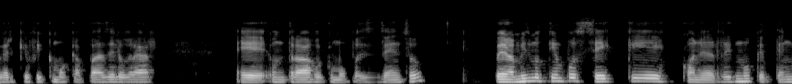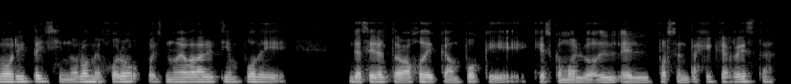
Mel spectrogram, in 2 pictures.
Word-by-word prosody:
ver 110 Hz, +1 st, -1 dB
que 110 Hz, -, -4 dB
fui 110 Hz, -, -4 dB
como 110 Hz, 0 st, -5 dB
capaz 110 Hz, +1 st, -1 dB
de 115 Hz, -, +1 dB
lograr, 110 Hz, 0 st, 0 dB, 0.8 s
eh, 105 Hz, -1 st, +4 dB
un 110 Hz, -1 st, -3 dB
trabajo 110 Hz, 0 st, +4 dB
como, 105 Hz, -2 st, -4 dB
pues, 105 Hz, +2 st, -8 dB
denso, 110 Hz, +10 st, -1 dB, 0.7 s
pero 120 Hz, -1 st, +8 dB
al 115 Hz, -, +5 dB
mismo 150 Hz, +3 st, +4 dB
tiempo, 155 Hz, 0 st, +2 dB
sé 135 Hz, -2 st, +3 dB
que 145 Hz, -3 st, +4 dB
con 110 Hz, -1 st, -1 dB
el 105 Hz, 0 st, +1 dB
ritmo 120 Hz, +5 st, 0 dB
que 110 Hz, -, -2 dB
tengo 115 Hz, +2 st, -2 dB
ahorita 130 Hz, +2 st, +2 dB
y 135 Hz, -, -1 dB
si 120 Hz, -5 st, -10 dB
no 110 Hz, +1 st, -3 dB
lo 130 Hz, +1 st, +3 dB
mejoro, 120 Hz, +2 st, 0 dB
pues, 110 Hz, +2 st, -6 dB
no 110 Hz, 0 st, -4 dB
me 115 Hz, -, +1 dB
va 115 Hz, -, +2 dB
a -, -, +5 dB
dar 115 Hz, 0 st, +3 dB
el 115 Hz, -1 st, -3 dB
tiempo 115 Hz, +2 st, -2 dB
de 110 Hz, -2 st, -3 dB, 0.6 s
de 110 Hz, -2 st, +2 dB
hacer 110 Hz, -, +1 dB
el 115 Hz, -1 st, +1 dB
trabajo 105 Hz, +2 st, +1 dB
de 105 Hz, -, +3 dB
campo 105 Hz, +1 st, -3 dB
que -, -, -5 dB
que 100 Hz, -, -5 dB
es -, -, -14 dB
como 105 Hz, 0 st, -1 dB
el 105 Hz, +1 st, -2 dB
o 105 Hz, -1 st, 0 dB
el 110 Hz, 0 st, -1 dB
el 105 Hz, -1 st, -1 dB
porcentaje 105 Hz, +3 st, -5 dB
que 115 Hz, -3 st, -4 dB
resta. 115 Hz, -1 st, -4 dB
110 Hz, 210 wpm, -23 LUFS, 105-125 Hz, 0.8 s, pero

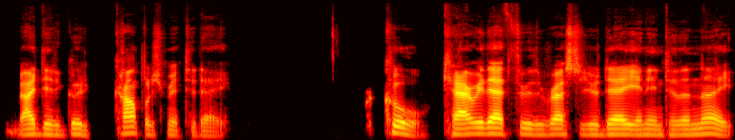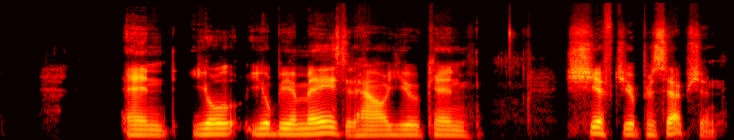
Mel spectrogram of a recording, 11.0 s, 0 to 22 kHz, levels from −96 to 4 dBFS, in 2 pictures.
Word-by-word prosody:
I 120 Hz, -, +7 dB
did 115 Hz, -1 st, -4 dB
a -, -, -9 dB
good 115 Hz, 0 st, -6 dB, 0.2 s
accomplishment -, -, 0 dB
today." -, -, -11 dB, 1.2 s
Cool, -, -, -2 dB
carry 120 Hz, +3 st, +8 dB
that 130 Hz, -2 st, +8 dB
through 125 Hz, -, -6 dB
the 115 Hz, -, -8 dB
rest 120 Hz, -1 st, +2 dB
of 110 Hz, -, -11 dB
your 115 Hz, -, -4 dB
day 115 Hz, 0 st, +3 dB
and 115 Hz, -, -4 dB
into 110 Hz, 0 st, -7 dB
the 110 Hz, -, -3 dB
night, 120 Hz, -4 st, -2 dB, 0.9 s
and 110 Hz, -1 st, 0 dB
you'll 120 Hz, +1 st, -3 dB
you'll 125 Hz, 0 st, -4 dB
be 120 Hz, 0 st, -4 dB
amazed 125 Hz, +3 st, +1 dB
at 100 Hz, -, -8 dB
how 105 Hz, 0 st, -1 dB
you 110 Hz, 0 st, -7 dB
can 105 Hz, -1 st, -5 dB, 0.7 s
shift -, -, +1 dB
your -, -, -3 dB
perception. -, -, -3 dB
115 Hz, 170 wpm, -28 LUFS, 110-120 Hz, 1.2 s, carry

